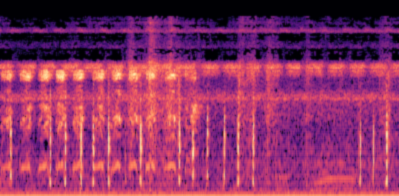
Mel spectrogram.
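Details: A red-eared decoy jungle hen from northern Vietnam clucks rapidly, then more sparsely, to draw wild junglefowl to a trap. A low drawn-out call comes near the end, with insects droning throughout.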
